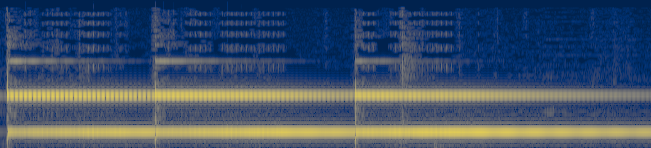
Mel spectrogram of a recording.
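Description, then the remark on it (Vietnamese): A Buddhist temple bell from Huế, Vietnam, struck about four times at uneven intervals, rings loud, its deep steady hum sustaining unbroken between strikes with no voices. “Chuông này ngon à, chuông Huế à.”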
